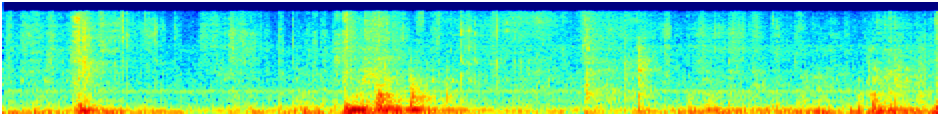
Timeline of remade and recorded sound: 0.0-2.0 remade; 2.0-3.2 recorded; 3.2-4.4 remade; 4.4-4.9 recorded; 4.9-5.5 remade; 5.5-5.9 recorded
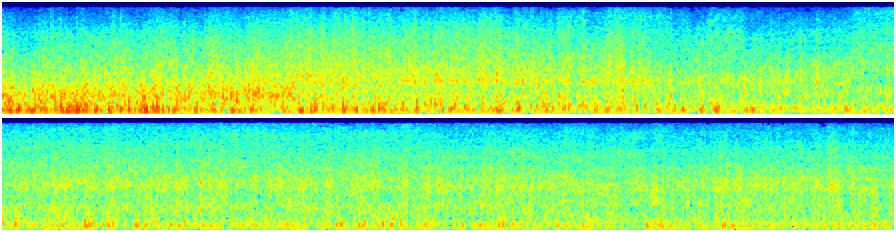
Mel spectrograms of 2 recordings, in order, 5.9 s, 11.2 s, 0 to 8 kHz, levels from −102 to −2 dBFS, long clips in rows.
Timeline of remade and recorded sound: 0.0-9.0 recorded; 9.0-9.7 remade; 9.7-11.2 recorded

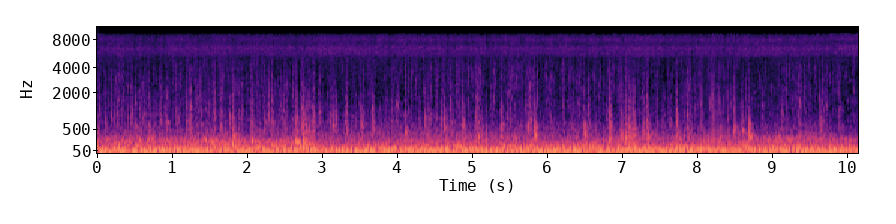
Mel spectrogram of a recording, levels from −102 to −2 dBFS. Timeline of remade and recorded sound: 0.0-8.0 recorded; 8.0-8.6 remade; 8.6-10.2 recorded

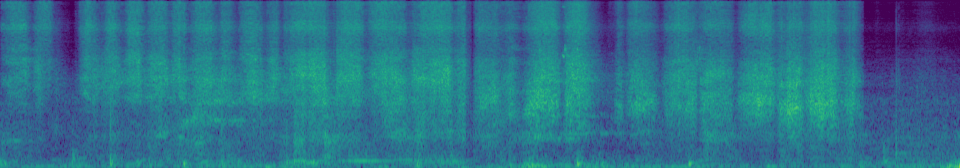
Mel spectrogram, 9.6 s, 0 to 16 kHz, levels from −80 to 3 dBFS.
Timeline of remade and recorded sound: 0.0-5.3 remade; 5.3-6.6 recorded; 6.6-9.6 remade

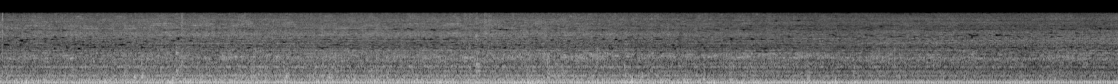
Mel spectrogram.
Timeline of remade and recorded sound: 0.0-3.1 recorded; 3.1-4.6 remade; 4.6-6.9 recorded; 6.9-9.2 remade; 9.2-11.2 recorded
